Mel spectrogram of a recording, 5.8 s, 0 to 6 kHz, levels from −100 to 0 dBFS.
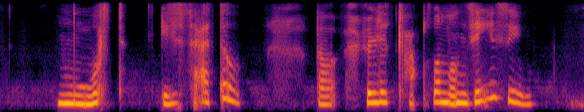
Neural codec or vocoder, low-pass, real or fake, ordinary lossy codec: codec, 16 kHz, 1 kbps, FreqCodec, larger model; 5.4 kHz; fake; AAC, 48 kbps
